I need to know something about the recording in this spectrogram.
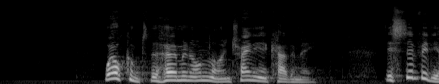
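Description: A middle-aged man speaks clearly and with animation, close to a microphone.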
